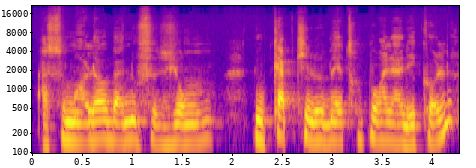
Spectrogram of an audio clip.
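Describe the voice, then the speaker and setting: Interviewee, woman in her nineties, low, mellow voice, halting, unhurried recollection. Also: fairly even intonation, husky. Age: 90s. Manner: halting, with pauses, fillers and repeated words. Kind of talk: recalling her childhood in an interview.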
